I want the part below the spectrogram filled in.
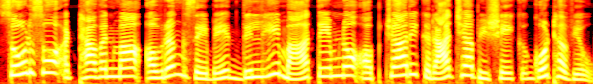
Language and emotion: Gujarati, neutral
